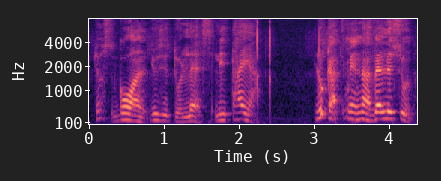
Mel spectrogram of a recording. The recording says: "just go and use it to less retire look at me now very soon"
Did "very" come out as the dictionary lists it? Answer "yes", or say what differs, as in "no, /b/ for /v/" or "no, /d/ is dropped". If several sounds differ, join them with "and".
no, /l/ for /ɹ/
